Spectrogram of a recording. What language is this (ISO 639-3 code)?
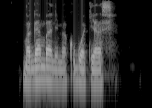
swa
